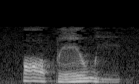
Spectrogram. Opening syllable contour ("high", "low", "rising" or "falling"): falling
